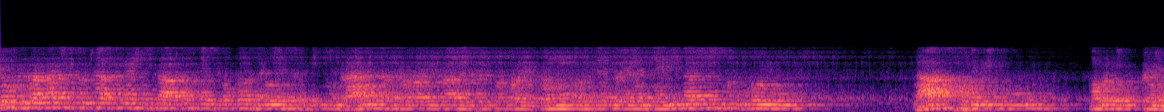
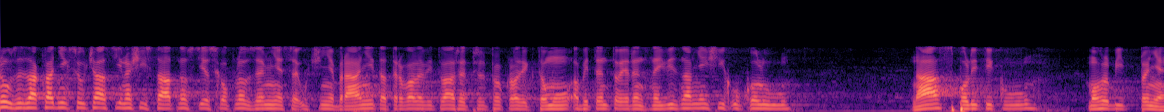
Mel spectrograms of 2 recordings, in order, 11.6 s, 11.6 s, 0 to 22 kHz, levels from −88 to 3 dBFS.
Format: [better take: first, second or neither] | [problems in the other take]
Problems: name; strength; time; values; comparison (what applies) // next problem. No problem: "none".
second | noise reduction (neural separator model SepFormer DNS4)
